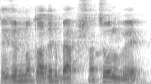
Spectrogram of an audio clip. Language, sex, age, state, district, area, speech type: Bengali, male, 18-30, West Bengal, Uttar Dinajpur, urban, spontaneous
